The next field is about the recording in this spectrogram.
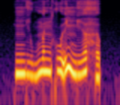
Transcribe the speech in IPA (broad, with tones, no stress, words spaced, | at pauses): ɲi̤˨˩wmə˧nkwɨ̰˧˥ ɲi˨˦ə̯ hə˨˩p̚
